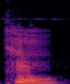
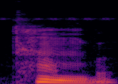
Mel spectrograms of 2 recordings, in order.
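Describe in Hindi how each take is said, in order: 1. अंतिम b ध्वनि मूक है। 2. अंतिम b ध्वनि उच्चारित होती है। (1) "इसका सही उच्चारण है" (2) "पर यह भी गलत हुआ"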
